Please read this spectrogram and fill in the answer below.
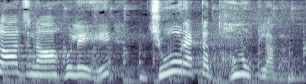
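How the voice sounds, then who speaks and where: A woman talks at a high pitch while music plays behind her. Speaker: reciter. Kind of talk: poetry reading.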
